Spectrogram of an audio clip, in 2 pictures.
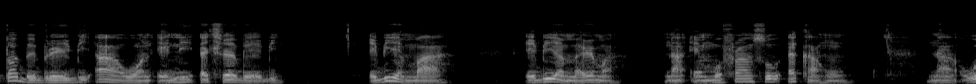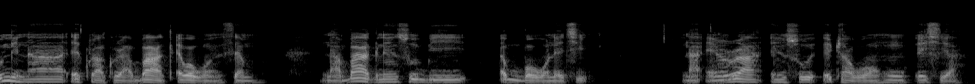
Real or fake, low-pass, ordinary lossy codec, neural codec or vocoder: fake; 7.2 kHz; Opus, 64 kbps; codec, 16 kHz, 16 kbps, FreqCodec, larger model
